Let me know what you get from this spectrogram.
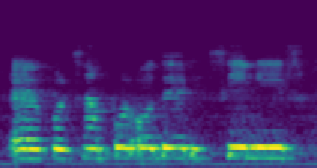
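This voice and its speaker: A woman student speaking in a class presentation, hesitant and halting, with many fillers and restarts in learner's English. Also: on the high side, completely flat delivery, dark tone. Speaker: language student. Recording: dull lo-fi class recording.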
